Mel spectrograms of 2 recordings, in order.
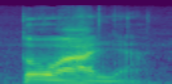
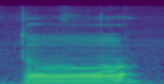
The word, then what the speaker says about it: toalha: Qual é a mais forte? A. E ela é paroxítona.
